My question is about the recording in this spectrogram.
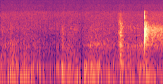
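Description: Snooker shot over near silence: a faint tap about one and a half seconds in, then a sharp click of balls colliding just before the end.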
